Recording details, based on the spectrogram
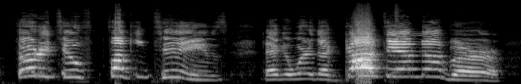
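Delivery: very loud, high, swooping rant that climbs in pitch. A co-host complaining during an episode, very loud shouting.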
